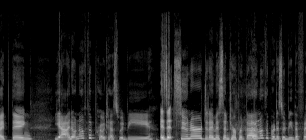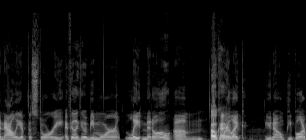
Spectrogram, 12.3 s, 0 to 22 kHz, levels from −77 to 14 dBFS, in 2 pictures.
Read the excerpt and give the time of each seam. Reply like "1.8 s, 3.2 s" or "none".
3.1 s, 8.5 s, 10.2 s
